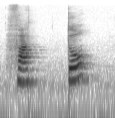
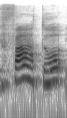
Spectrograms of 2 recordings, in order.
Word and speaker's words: fatto: Então, se você falar il fato e non il fatto, è ovvio che una persona riesce a comprendere.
